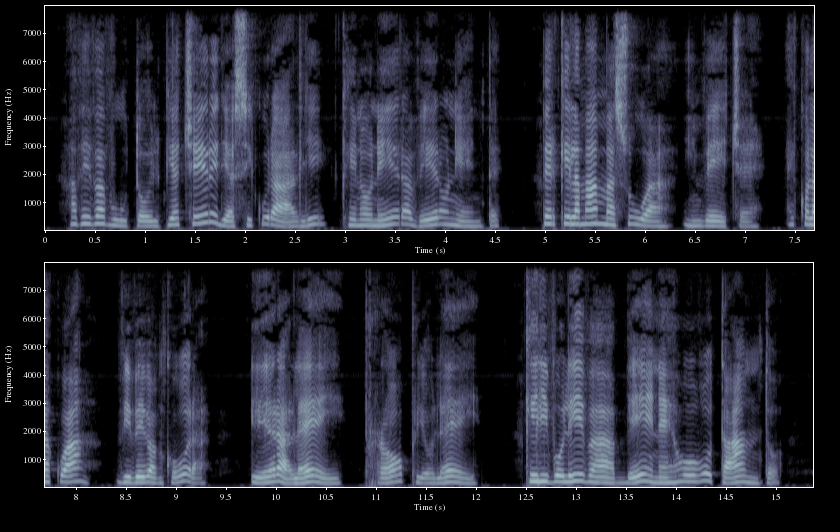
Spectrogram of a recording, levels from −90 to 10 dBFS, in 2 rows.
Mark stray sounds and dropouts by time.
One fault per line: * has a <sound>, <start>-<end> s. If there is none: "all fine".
all fine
